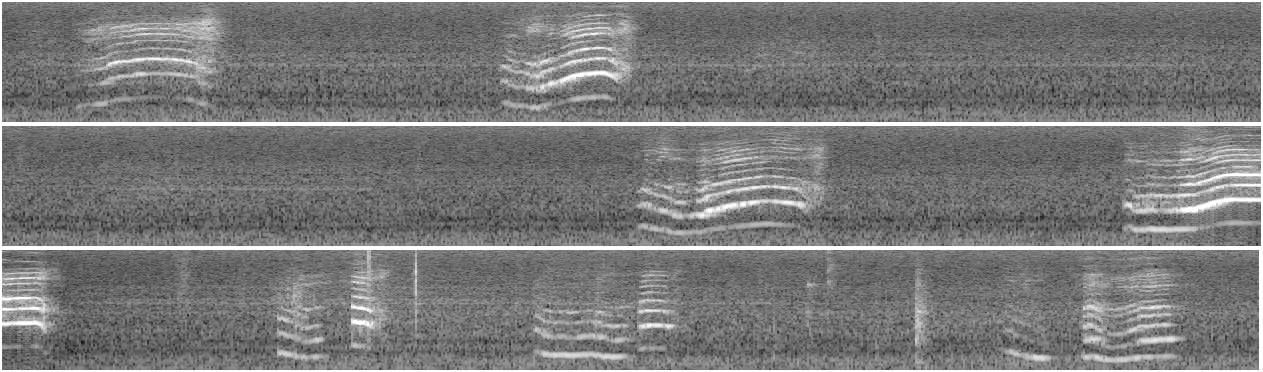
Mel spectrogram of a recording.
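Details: Riki, a pet brown tabby cat kept indoors, whose voice shifts between gruff and cute depending on whether dad is home; about eight harmonic, arching meows in irregular bursts, some rising then falling, in a quiet room.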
